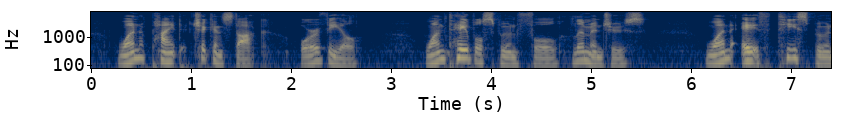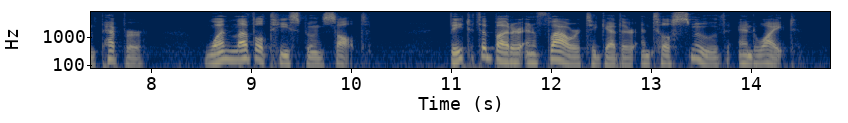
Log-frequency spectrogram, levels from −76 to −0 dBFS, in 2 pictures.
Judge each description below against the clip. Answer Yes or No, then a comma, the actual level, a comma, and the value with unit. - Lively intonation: Yes, wide, 6.8 semitones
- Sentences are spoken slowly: Yes, slow, 115 wpm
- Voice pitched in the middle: No, low, 115 Hz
